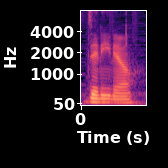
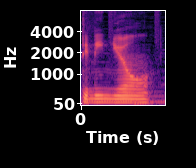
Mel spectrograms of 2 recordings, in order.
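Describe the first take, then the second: First: The name is said with an American English pronunciation. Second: The name is said with a Portuguese pronunciation. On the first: "I'm speaking English and uh, with my with my uh, American accent, so it's Danino" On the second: "since it's a, it's I think it's like Brazil, so it's Portuguese. I think the N H is a is a nil instead of a no"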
